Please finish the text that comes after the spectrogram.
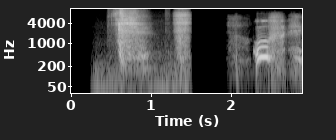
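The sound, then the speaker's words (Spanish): A loud, forceful sneeze bursts out with a sharp inhaled build-up, followed by a brief gasp and a second breathy exhale, all heard alone without talking. “Provoquémosle un gran estornudo a este paciente”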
